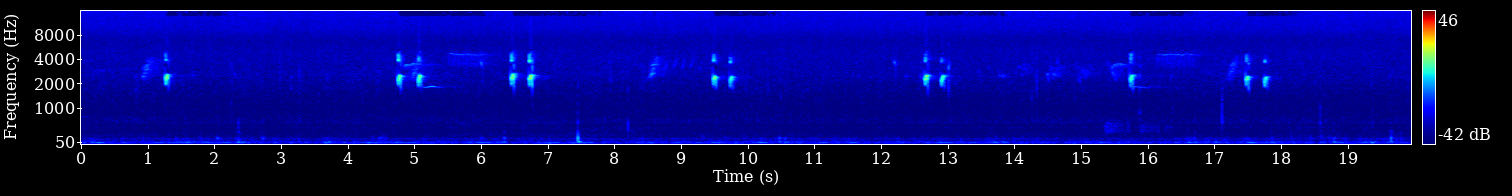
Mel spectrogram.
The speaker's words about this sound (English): Pointed at the wild bird. Here it comes. One lone bird. And it's real nearby right now.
